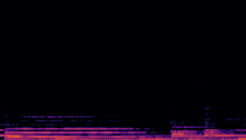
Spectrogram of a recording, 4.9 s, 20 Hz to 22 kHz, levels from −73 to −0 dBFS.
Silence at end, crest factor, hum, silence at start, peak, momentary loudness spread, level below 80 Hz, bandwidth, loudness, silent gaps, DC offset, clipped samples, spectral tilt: 0 s; 12 dB; none; 0 s; -22 dBFS; 7 LU; -82 dBFS; 8.8 kHz; -36 LUFS; none; under 0.1%; under 0.1%; -8 dB/octave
